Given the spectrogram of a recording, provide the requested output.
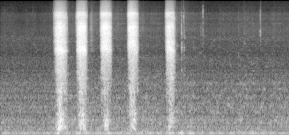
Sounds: Sniff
